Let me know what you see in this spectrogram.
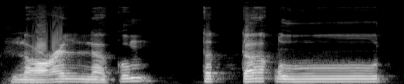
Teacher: عین کی جو آواز ہے یہ حلق کے درمیانی حصے سے نکلتی ہے، تو یہاں سے نکالنا ضروری ہے، ورنہ یہ حمزہ کی آواز نکل جاتی ہے، لعلکم پڑھتے ہیں، یہ غلط ہے، عین کی آواز کے ساتھ پڑھنا ہے، لعلکم تتقون۔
